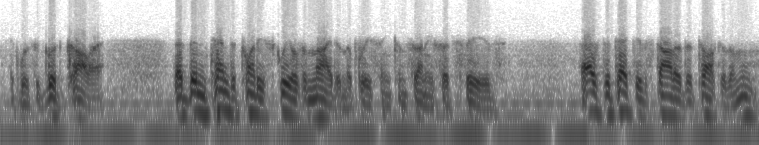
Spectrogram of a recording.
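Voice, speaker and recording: An American actor playing a composed police captain in a 1950s radio drama, narrating in a clipped, official, procedural manner. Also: male voice, deep voice, a little mellow, lightly acted. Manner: matter-of-fact, procedural. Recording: noisy old 1950s radio recording.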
